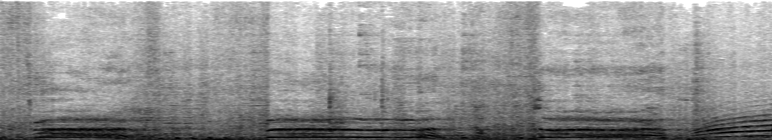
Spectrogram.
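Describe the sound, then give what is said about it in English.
A gym's lunk alarm going off, loud siren-like tones sounding in several repeated wailing bursts with pitch bends at their ends, over constant background noise. “Wait, that is the alarm! That's the actual alarm.”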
